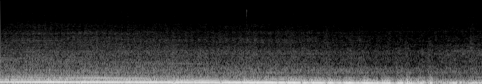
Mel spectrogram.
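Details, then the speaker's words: 1963 Chevy C10 pickup, first start in years after sitting in a field, cold: steady fast idle whose pitch drops as the choke is brought down, then settles lower; exhaust leak also noted; high idle, choke set too high. "that the idol is a little high i'm gonna just try to bring this choke down a little bit you want to slowly bring it down"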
